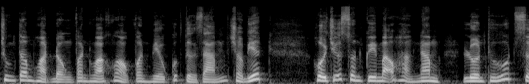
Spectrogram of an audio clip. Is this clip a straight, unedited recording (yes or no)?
yes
